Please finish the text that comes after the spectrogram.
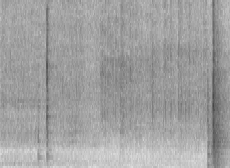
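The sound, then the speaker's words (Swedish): Burgers sizzle steadily on an electric grill as its lid is lifted to check them after cooking finishes and the grill switches to keep-warm mode, a crackling hiss with a low hum beneath, broken by a couple of sharp clatters, the last one louder near the end. “Nu lyfter jag här för att titta hur mina burgare ser ut.”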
